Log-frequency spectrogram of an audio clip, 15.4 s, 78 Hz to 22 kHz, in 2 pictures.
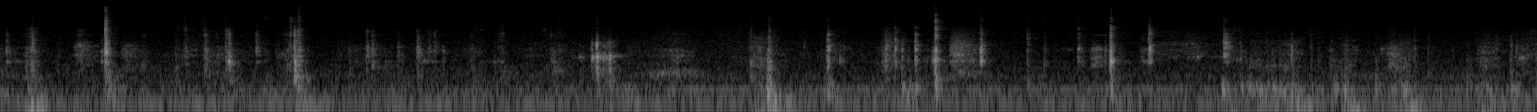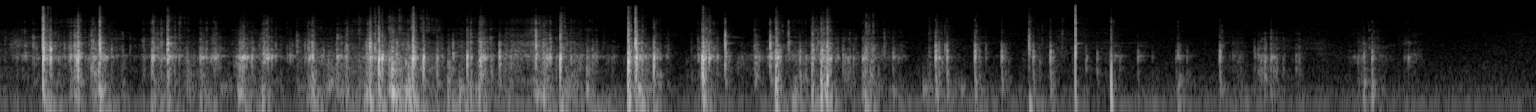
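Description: Rapid clicking of a ratchet wrench on the 7 mm bolts holding the radio in the dash, among scattered clicks and rattles of tools and plastic parts. The clicking is densest and loudest from about eight to thirteen seconds in.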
